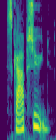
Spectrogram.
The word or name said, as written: skarpsyn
